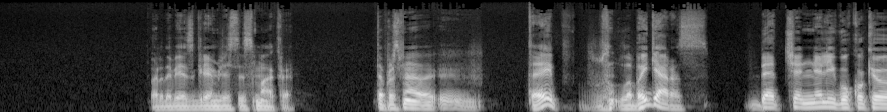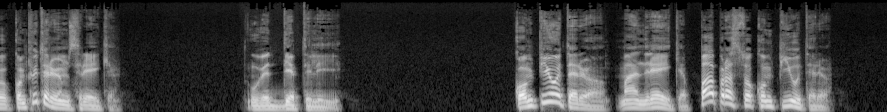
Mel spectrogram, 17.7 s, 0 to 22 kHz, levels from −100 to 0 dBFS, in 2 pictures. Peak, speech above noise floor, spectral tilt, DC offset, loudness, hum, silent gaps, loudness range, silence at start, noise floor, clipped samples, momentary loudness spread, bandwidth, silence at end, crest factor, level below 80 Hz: 0 dBFS; 53 dB; -6 dB/octave; under 0.1%; -18 LUFS; none; none; 7 LU; 1.5 s; -71 dBFS; under 0.1%; 15 LU; 18.5 kHz; 0.6 s; 18 dB; -38 dBFS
